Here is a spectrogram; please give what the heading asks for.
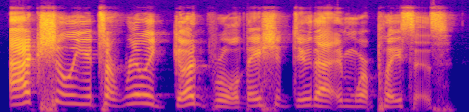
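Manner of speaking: high, loud, smug correction; smug know-it-all. Retold or imitated. Ike butting in on the floor man, smug and loud. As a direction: pipe up like a smug teacher's pet. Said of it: "And then Ike goes".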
